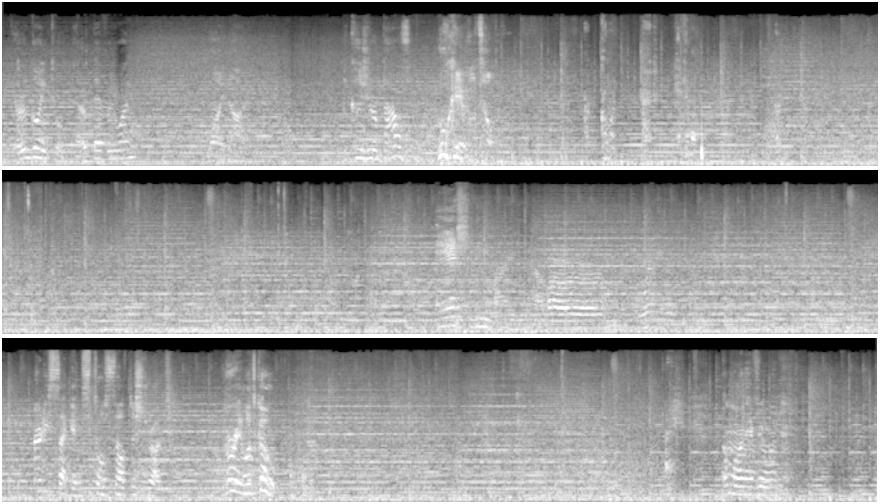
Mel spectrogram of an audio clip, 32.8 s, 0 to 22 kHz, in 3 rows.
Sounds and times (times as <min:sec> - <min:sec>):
Music: 0:00.0 - 0:32.8.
